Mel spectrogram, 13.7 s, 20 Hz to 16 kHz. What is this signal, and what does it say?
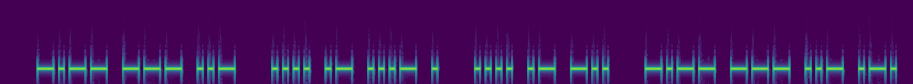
Morse code, heard as a keyed tone, about 15 wpm, 700 Hz. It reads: YOU HAVE HAD YOUR
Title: Sentences from Top 1000 Words - Review Part 1 - 15wpm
